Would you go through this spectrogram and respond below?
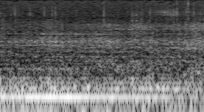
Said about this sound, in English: There's a helicopter flying by.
